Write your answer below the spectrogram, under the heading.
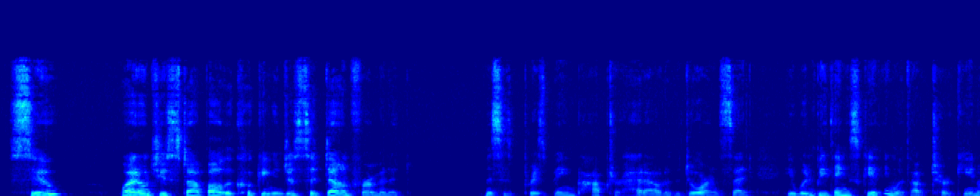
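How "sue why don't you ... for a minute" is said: higher, louder call to the kitchen. A narrator's reading. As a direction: call her from the next room. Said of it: "he called into the kitchen".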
